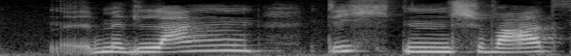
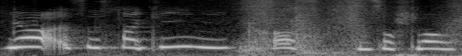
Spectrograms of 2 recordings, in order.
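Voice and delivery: higher, delighted exclaiming; excited realisation; 9 semitones higher than usual. Real, not acted. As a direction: exclaim it thrilled.

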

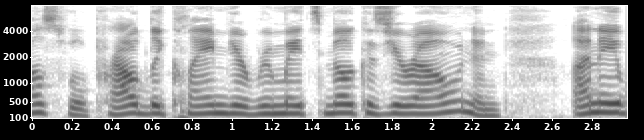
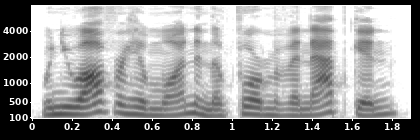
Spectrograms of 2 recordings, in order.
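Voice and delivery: usual speaking voice

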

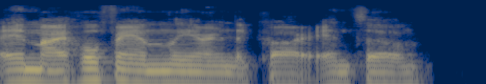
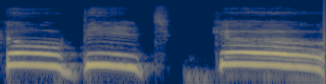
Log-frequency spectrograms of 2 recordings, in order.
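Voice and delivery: put-on much higher little-kid voice; imitating his little son; much slower than usual. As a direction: squeak it out like a small boy. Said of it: "This kid just goes".

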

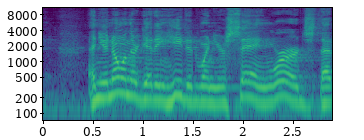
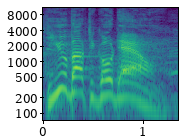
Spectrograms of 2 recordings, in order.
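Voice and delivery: louder laughing threat; playful loud warning; 5 dB louder than usual. Real, not acted. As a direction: warn the guys with a grin in the voice.

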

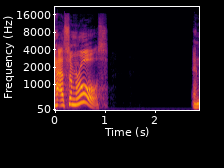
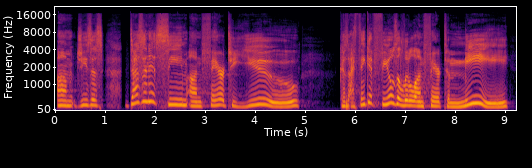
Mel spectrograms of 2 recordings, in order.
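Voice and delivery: slow, drawn-out, carefully restrained complaint; holding back; much slower than usual. Acted. Martha carefully complaining to Jesus, holding back. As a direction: stretch the words out, keeping annoyance politely in check. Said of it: "she's trying to hold back".

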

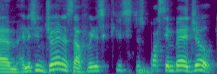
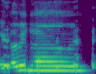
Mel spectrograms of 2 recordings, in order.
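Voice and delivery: mock announcer; 4 semitones higher, much slower than usual. Joking echo of camel ride.

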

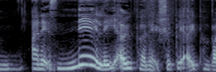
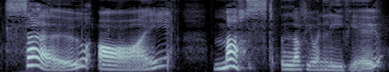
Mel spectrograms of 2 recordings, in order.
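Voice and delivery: usual speaking voice

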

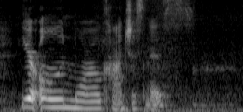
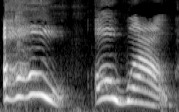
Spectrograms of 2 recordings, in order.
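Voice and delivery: loud, high mock shock, laughing; shocked gasp; 9 semitones higher, 16 dB louder, much slower than usual. Acted shock at breakup news.

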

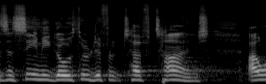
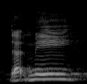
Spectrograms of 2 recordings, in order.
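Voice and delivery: normal talking voice

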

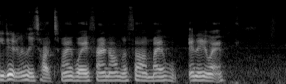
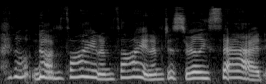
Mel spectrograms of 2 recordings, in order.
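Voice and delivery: high, teary wobble while insisting fine; retold crying; 7 semitones higher than usual. To a stranger in the hall, a teary high protest. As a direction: mimic her own tearful reply, pitched up. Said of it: "he sees me on the floor crying".

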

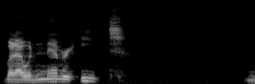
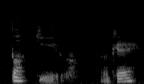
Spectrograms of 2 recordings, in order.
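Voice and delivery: whisper; 4 semitones higher, 6 dB quieter than usual. Real, not acted. Aside whisper at beer tasters.

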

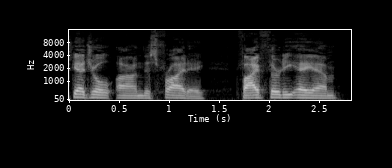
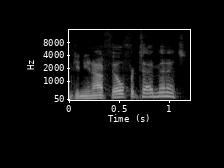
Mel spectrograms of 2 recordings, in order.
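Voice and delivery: ordinary talk

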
